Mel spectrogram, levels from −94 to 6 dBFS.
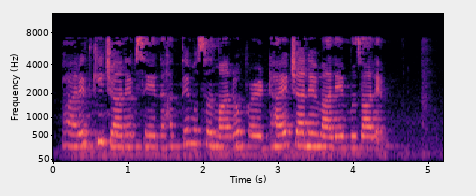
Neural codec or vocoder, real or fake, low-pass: none; real; 7.2 kHz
